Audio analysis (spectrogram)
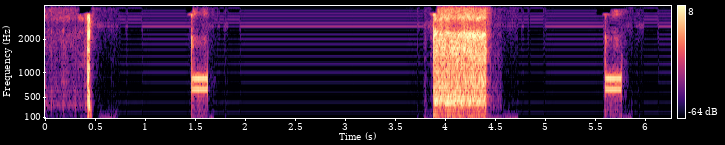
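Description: A half-second burst of hissing radio static from someone keying a repeater during a radio net, with no intelligible audio coming through, set among shorter clicks and brief beeping tones, with silence between the bursts and no speech.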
